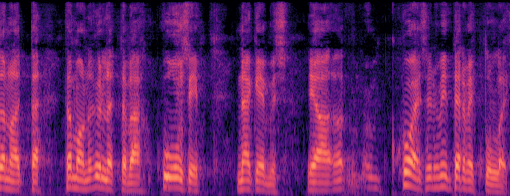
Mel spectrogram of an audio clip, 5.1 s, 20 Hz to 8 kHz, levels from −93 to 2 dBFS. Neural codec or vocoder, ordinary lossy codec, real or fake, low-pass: codec, 16 kHz, 4.8 kbps, FACodec; none; fake; none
